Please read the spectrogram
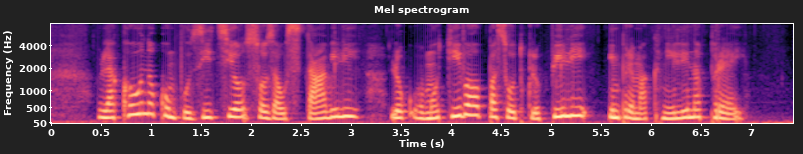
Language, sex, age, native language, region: Slovenian, female, 50-59, Slovenian, Carinthia region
